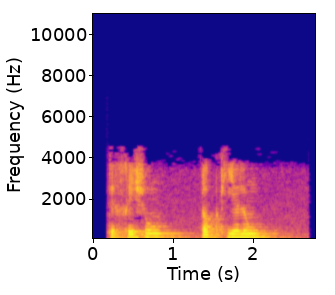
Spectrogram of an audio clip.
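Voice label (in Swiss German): "erfrischung", Alsatian; meteo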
